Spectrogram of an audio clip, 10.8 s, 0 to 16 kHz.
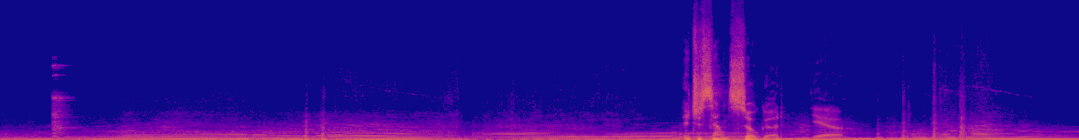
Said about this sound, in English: Leaving pit road. Okay. That is full electric. For like the first 40 miles an hour. And kicking on the engine. And just hearing it.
